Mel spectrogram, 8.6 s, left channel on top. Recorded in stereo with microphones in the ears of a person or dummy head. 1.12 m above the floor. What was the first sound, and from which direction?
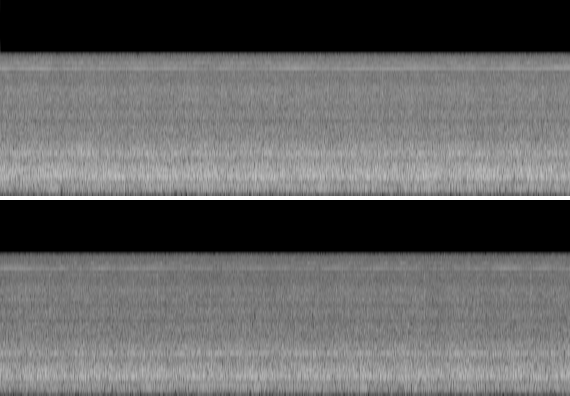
Only background noise.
